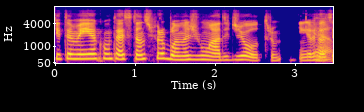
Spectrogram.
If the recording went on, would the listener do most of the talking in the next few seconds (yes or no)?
no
